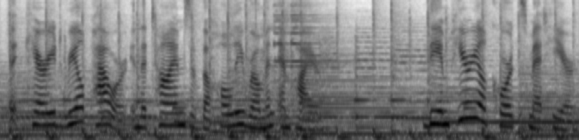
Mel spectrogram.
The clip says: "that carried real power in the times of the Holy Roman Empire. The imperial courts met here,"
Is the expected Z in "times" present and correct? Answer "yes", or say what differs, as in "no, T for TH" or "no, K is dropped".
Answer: yes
